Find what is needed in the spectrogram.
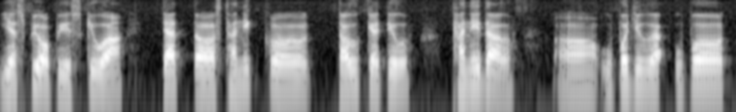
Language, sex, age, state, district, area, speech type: Marathi, male, 18-30, Maharashtra, Washim, urban, spontaneous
